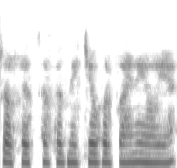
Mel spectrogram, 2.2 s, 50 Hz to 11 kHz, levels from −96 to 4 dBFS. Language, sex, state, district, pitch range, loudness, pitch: Hindi, female, Uttar Pradesh, Deoria, 175-180 Hz, -43 LUFS, 180 Hz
